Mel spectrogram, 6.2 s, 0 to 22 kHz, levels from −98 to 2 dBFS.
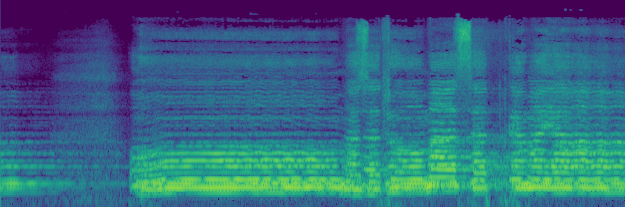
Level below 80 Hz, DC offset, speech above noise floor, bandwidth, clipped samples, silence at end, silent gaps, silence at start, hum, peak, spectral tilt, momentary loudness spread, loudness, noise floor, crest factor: -60 dBFS; under 0.1%; 29 dB; 16.5 kHz; under 0.1%; 0 s; none; 0 s; none; -6 dBFS; -4.5 dB/octave; 8 LU; -19 LUFS; -48 dBFS; 14 dB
